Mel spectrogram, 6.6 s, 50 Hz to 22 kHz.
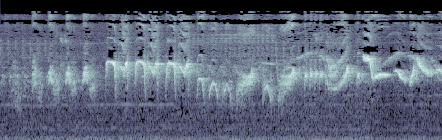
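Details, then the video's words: Caged Chinese hwamei singing a varied song with many forest-bird voices: quick chirps, a rapid buzzy trill, then looping whistled phrases that rise and fall, loud and continuous throughout. "Mi hót hay đẹp cb8864c nhiều giọng rừng hay mau mỏ"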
